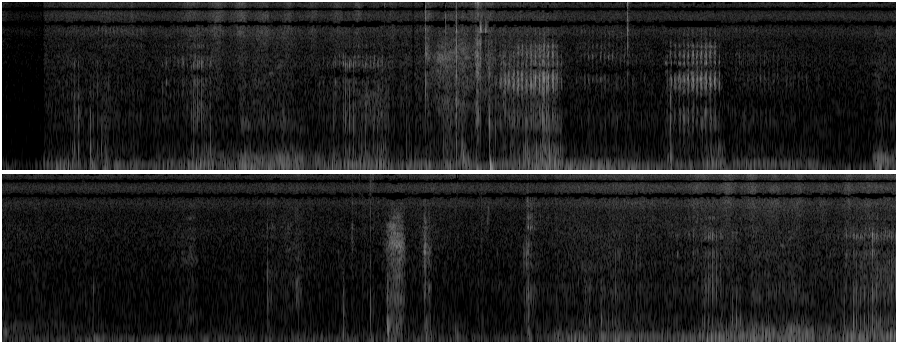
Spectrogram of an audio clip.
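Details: Mouse, a pet cat sunbathing in her favourite spot indoors, purrs steadily in a low, rumbling rhythm, with a few brief rustles and soft bursts in between.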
